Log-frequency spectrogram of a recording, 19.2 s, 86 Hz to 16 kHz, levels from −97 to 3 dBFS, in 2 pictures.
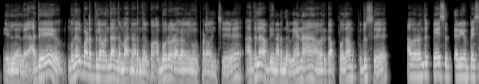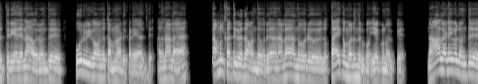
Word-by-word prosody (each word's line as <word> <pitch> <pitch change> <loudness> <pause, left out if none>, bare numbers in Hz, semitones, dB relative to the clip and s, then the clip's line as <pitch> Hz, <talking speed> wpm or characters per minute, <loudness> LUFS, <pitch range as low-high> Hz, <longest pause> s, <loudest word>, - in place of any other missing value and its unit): இல்ல, 105 +1 +2
இல்ல. 95 0 -1 0.2
அது 135 +6 +3 0.6
முதல் 165 +7 +2
படத்துல 140 -3 +2
வந்து 130 +2 +2
அந்த 115 -3 0
மாரி 110 0 +1
நடந்துருக்கும். 95 -2 -2
"அபூர்வ 135 +5 +1
ராகம்னு" 110 -1 +1
ஒரு - - -5
படம் 95 0 -2
வந்துச்சு. 85 0 -7 0.4
அதுல 145 +8 +2
அப்டி 110 0 0
நடந்துருக்கும். 100 -1 0
ஏன்னா 120 0 -1 0.2
அவருக்கு 105 -1 -1
அப்போதான் 130 +5 -1
புதுசு. 130 -8 -3 0.6
அவரு 140 -1 +2
வந்து 155 +1 0
பேச 150 -1 +1 0.2
தெரியும், 135 -1 +1
பேசத் 130 -1 -2
தெரியாது. 120 0 +2
ஏன்னா 130 0 +1
அவர் 110 0 +1
வந்து 125 +3 +1 0.5
பூர்வீகம் 160 -6 +4
வந்து 135 0 0
தமிழ்நாடு 115 -2 +1
கெடையாது. 90 -2 -2 0.2
அதனால, 125 +2 0 0.8
தமிழ் 185 +3 0
கத்துக்க 150 -2 +3
தான் 135 - +1
வந்தவரு. 110 -2 +1
அதனால 120 +3 -1 0.2
அந்த 135 -1 0
ஒரு, 120 -1 0 0.2
ஒரு 115 +2 -2
தயக்கம் 165 -2 +2
இருந்துருக்கும் 130 -6 0
இயக்குனருக்கு. 110 -5 -2 0.6
நாளடைவுல 200 -2 +3
வந்து 160 +1 0
125 Hz, 150 wpm, -23 LUFS, 105-145 Hz, 0.8 s, பூர்வீகம்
